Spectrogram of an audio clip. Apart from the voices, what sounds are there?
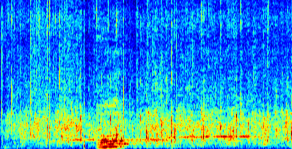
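audience applause for leaders at a training session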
